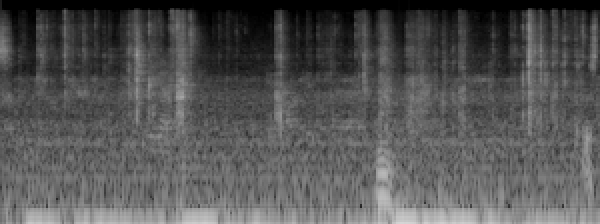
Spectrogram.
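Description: Foil trading-card pack wrappers crinkling and tearing as packs are opened and cards handled, in scattered irregular rustles and clicks.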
